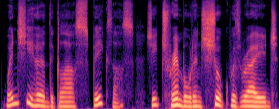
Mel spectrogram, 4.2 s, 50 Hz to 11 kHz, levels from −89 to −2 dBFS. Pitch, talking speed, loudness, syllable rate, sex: 155 Hz, 185 wpm, -18 LUFS, 3.6 syllables/s, male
